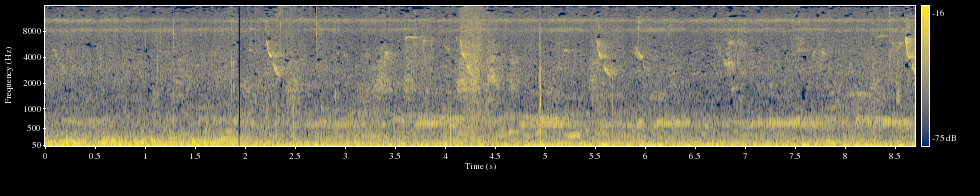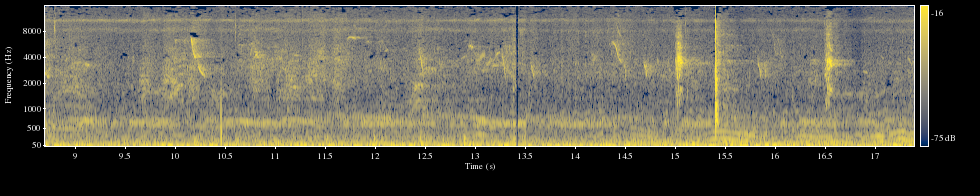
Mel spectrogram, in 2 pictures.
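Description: Faint outdoor ambience: scattered short bird chirps over a low, steady background, with a few sharp clicks near the end.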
